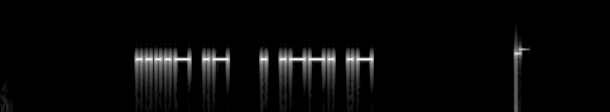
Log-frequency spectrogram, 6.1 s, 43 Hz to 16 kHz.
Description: Morse code, heard as a keyed tone, about 25 wpm, 700 Hz. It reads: 4A EPA
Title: Field Day Exchanges - 25wpm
